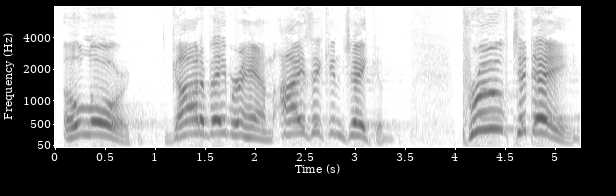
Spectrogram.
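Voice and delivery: loud, high plea to heaven; preacher acting a fervent prayer; impassioned prayer. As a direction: cry out the prophet's prayer, building to a drawn-out peak. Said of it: "walked up to the altar and prayed".

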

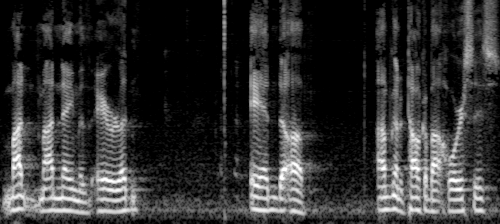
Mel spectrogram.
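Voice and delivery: terrified first speech. Retold or imitated. Preacher retelling his first 4-H speech, in a small frozen mumble. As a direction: mumble it like a scared kid on stage. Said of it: "And I was".

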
